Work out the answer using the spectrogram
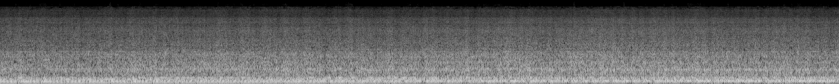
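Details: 1978 Ford Fairmont Futura after GT40P head swap, Holley two-barrel carburetor, just started: deep, even idle holding a constant beat with no stumbles, ticks or knocks; running cleanly.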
